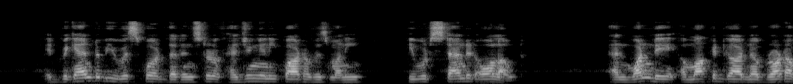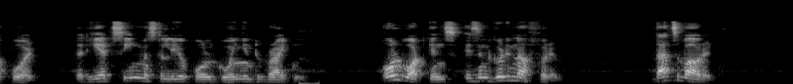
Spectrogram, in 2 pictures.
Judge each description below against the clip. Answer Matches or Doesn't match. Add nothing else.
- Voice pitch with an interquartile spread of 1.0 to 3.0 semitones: Matches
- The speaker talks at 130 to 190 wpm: Matches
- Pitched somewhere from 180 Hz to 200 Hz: Doesn't match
